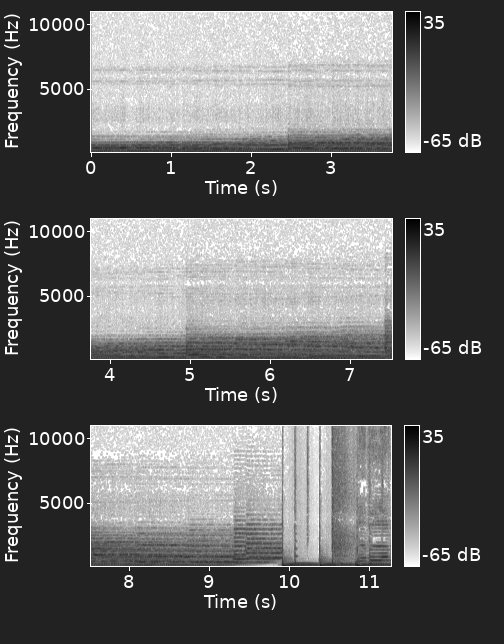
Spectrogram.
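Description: A recorded song plays with no one talking: slow, sustained bell-like chords that shift every couple of seconds, then sharp, punchy percussive hits break in near the end.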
